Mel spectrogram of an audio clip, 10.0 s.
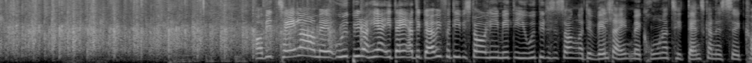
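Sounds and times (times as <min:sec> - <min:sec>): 
audience applause for a three-person panel: 0:00.0 - 0:04.6
speech: 0:03.4 - 0:10.0.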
